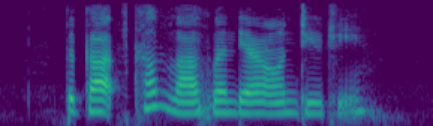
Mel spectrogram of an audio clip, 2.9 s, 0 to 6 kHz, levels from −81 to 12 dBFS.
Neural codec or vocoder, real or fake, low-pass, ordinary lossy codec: codec, 44.1 kHz, 1.7 kbps, Pupu-Codec; fake; 5.4 kHz; none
